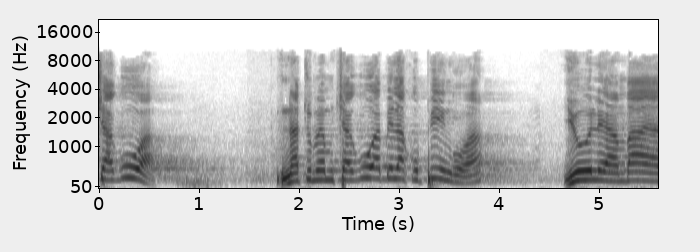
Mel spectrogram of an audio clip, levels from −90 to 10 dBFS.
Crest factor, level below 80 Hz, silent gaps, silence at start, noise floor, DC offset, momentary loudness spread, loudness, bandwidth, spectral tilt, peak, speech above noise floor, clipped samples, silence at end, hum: 16 dB; -56 dBFS; none; 0 s; -45 dBFS; under 0.1%; 18 LU; -14 LUFS; 10.5 kHz; -5.5 dB/octave; 0 dBFS; 32 dB; under 0.1%; 0 s; none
